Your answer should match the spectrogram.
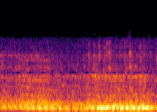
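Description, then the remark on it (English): A car engine rumbles low and steady as the car slows and pulls over on a wet old road because the back tire feels flat, settling into an idle with a slight swell in the engine note near the end; no one speaks. “It feels like the back tire's flat. Maybe I better stop.”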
